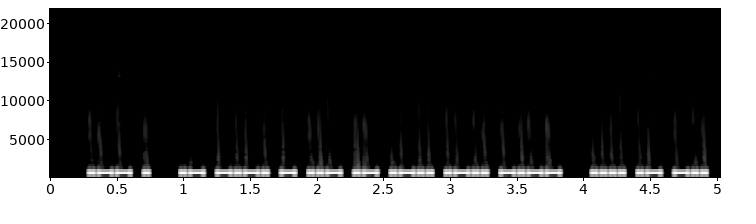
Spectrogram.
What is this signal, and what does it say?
Morse code, heard as a keyed tone, about 34 wpm, 700 Hz. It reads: WE ACTUALLY HAD
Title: Sentences from Top 1000 Words - Review Part 4 - 35wpm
